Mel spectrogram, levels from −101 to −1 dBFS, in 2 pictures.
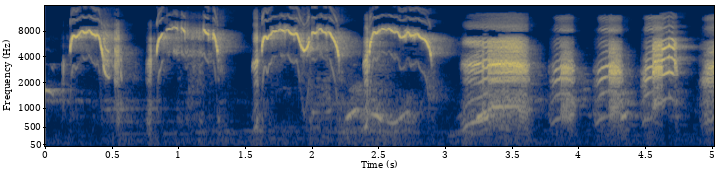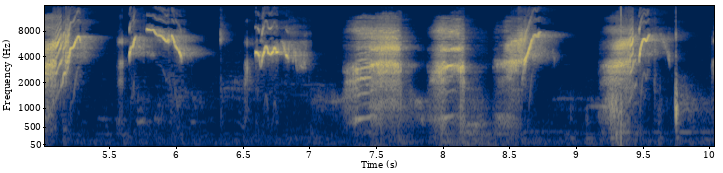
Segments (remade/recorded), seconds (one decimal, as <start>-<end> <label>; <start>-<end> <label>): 0.0-7.2 recorded; 7.2-8.6 remade; 8.6-10.0 recorded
